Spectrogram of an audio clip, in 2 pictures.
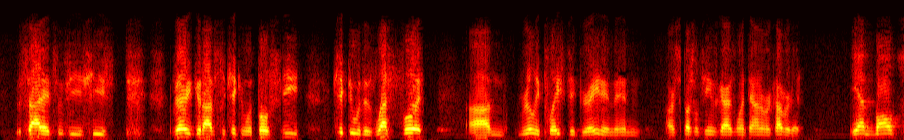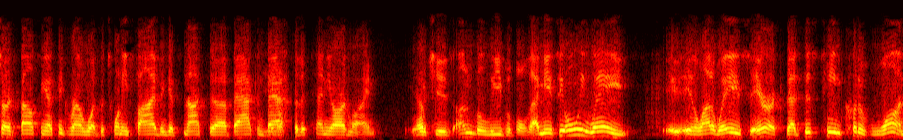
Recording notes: The ONLY weekly call in show devoted to in-depth and exclusive coverage and analysis of Liberty League college football.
